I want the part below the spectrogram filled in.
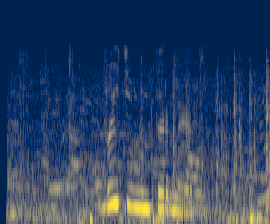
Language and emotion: Russian, neutral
